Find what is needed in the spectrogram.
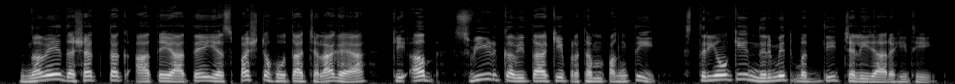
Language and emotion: Hindi, neutral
